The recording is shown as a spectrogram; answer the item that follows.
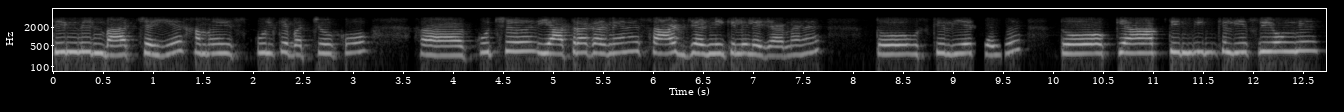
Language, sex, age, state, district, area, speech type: Hindi, female, 30-45, Madhya Pradesh, Betul, urban, conversation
